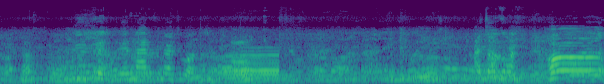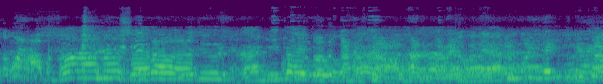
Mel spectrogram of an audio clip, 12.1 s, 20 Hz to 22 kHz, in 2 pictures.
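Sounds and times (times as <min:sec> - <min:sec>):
people laughing: 0:05.8 - 0:07.6.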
